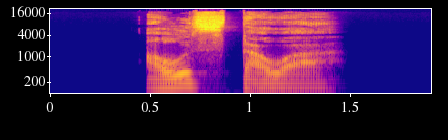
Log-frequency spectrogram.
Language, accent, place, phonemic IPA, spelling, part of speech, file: German, Germany, Berlin, /ˈaʊ̯sdaʊ̯ɐ/, Ausdauer, noun, De-Ausdauer.ogg
- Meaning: 1. constancy 2. endurance 3. perseverance 4. persistence 5. stamina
